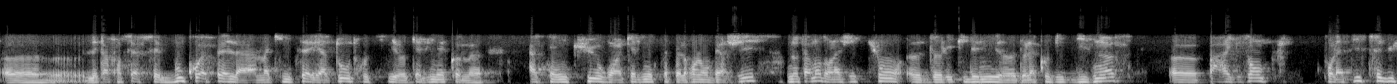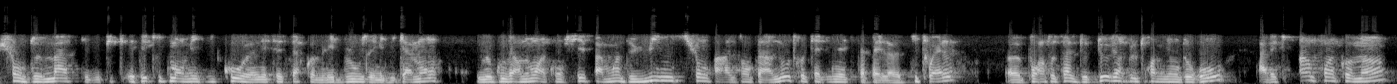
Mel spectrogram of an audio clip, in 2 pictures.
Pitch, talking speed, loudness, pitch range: 125 Hz, 190 wpm, -15 LUFS, 110-145 Hz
